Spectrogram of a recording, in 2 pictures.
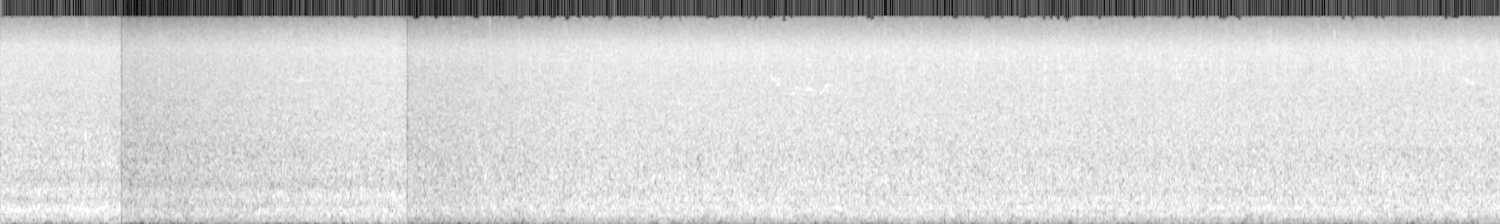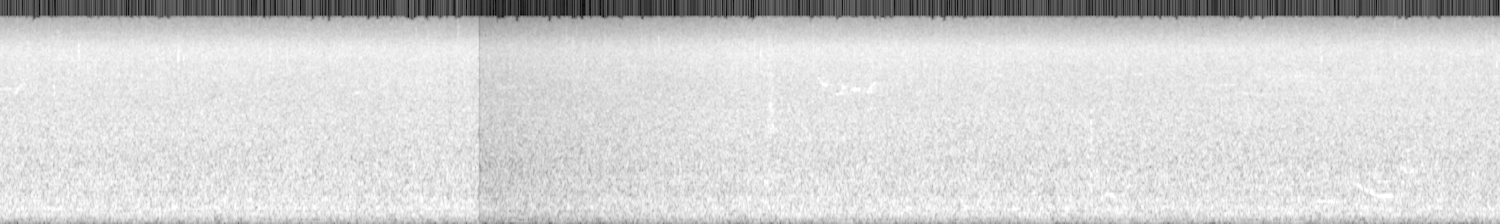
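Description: Steady rushing of a waterfall, a dense even hiss of falling water. The level drops suddenly and builds back up about a second in and again about twenty seconds in.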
